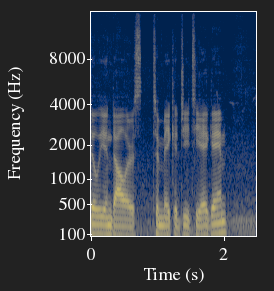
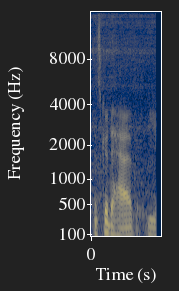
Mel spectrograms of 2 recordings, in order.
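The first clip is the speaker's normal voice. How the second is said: bored, dutiful "It's good to have you."; unenthusiastic; 3 semitones lower, 6 dB quieter than usual. Real, not acted. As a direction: say it with no enthusiasm at all. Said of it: "Least enthusiastic".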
